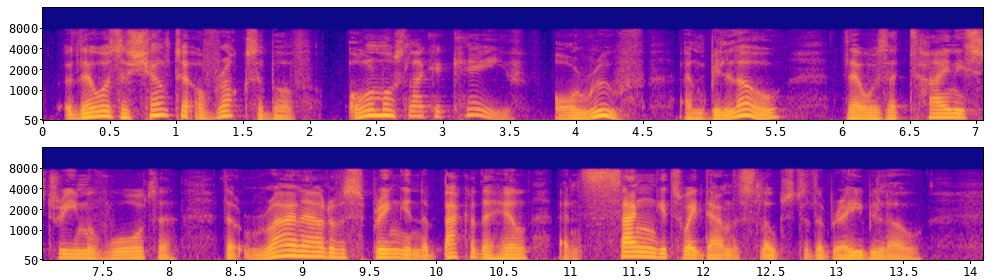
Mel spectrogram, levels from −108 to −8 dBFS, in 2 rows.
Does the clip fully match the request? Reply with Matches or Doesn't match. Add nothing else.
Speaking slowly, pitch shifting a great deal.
Doesn't match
